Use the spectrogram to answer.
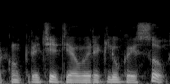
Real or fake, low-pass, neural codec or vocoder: fake; 7.2 kHz; codec, 16 kHz, 4.8 kbps, FACodec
